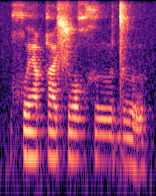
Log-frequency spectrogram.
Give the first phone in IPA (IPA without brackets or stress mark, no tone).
χʷ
